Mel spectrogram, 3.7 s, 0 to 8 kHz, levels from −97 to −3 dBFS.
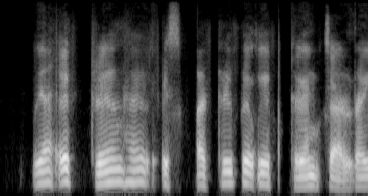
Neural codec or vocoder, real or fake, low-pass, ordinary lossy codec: codec, 16 kHz, 1 kbps, FreqCodec, larger model; fake; none; none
